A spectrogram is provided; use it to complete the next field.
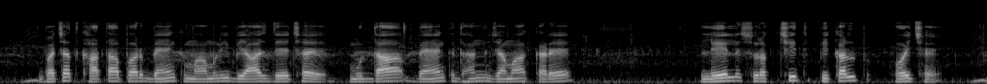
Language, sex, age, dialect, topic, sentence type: Maithili, male, 18-24, Eastern / Thethi, banking, statement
